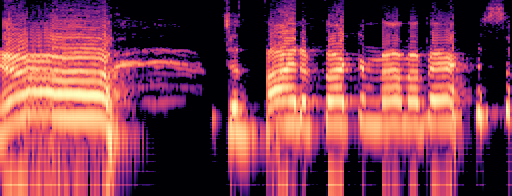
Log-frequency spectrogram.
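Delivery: acted, shrill, high, drawn-out scream. Recounting watching a player's move, the speaker acts out retelling own scream. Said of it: "I'm screaming there like".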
